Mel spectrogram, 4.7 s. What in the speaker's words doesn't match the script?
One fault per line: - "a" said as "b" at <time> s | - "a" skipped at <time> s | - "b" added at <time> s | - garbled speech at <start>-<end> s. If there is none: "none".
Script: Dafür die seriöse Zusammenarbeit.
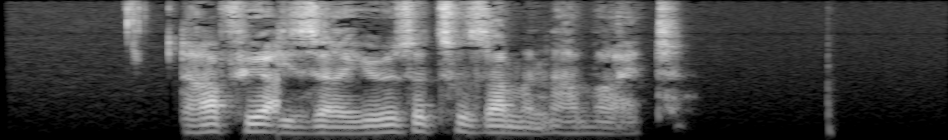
none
